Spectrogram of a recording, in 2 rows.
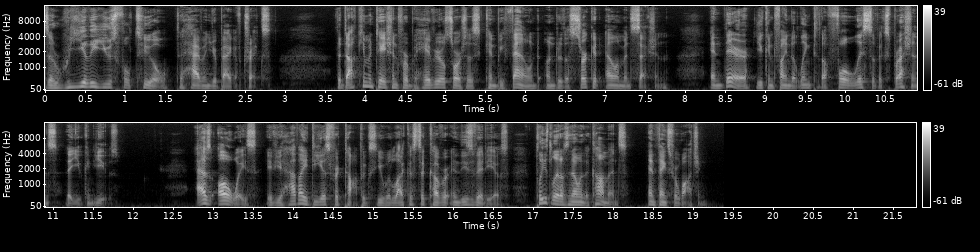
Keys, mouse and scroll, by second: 1.2 click, 3.1-4.0 scroll, 7.1 click, 8.1-11.1 scroll, 14.0 click, 16.1 ctrl+click.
